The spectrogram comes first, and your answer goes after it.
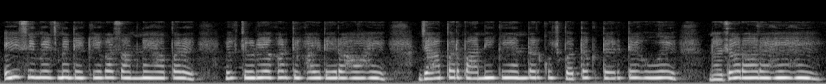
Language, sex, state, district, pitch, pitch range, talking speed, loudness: Hindi, female, Rajasthan, Jaipur, 300 Hz, 290-305 Hz, 190 wpm, -12 LUFS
